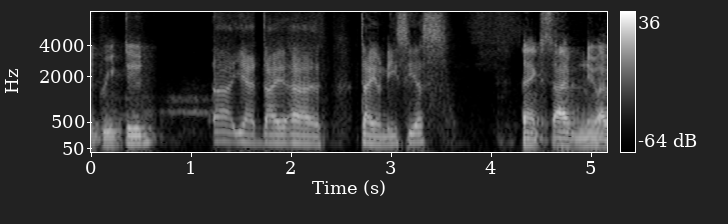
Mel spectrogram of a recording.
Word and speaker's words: Dionysius: ariel pagat the greek dude uh yeah uh dionysius thanks i knew i butchered that pronunciation it's also really weird it's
